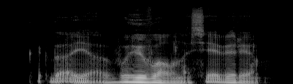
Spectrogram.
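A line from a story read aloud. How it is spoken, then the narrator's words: Quiet and hoarse. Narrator (Russian): наконец заговорил Дамиан тихим хриплым голосом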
